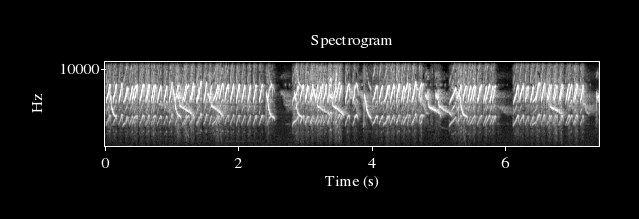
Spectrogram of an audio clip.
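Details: High, fast, breathless warbling from a wild Japanese white-eye, dense chattering phrases of two seconds or so broken by brief pauses; recorded as a lure and master song.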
